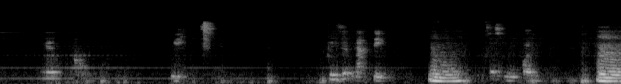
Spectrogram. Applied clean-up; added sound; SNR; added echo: neural separator model SepFormer DNS4.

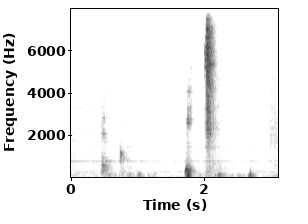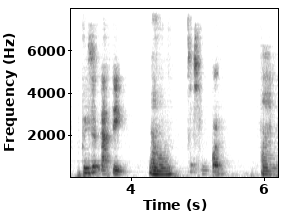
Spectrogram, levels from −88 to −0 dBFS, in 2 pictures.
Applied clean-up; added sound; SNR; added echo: neural mask model DeepFilterNet 3.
